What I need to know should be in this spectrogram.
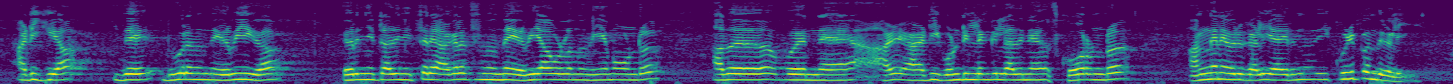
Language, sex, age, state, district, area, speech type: Malayalam, male, 60+, Kerala, Kollam, rural, spontaneous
